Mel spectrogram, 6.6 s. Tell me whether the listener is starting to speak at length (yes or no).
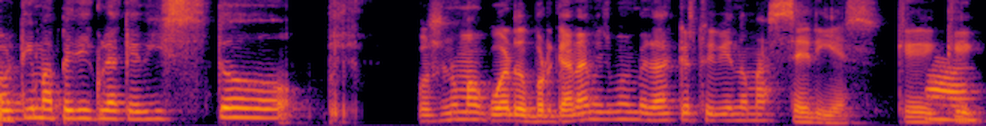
no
